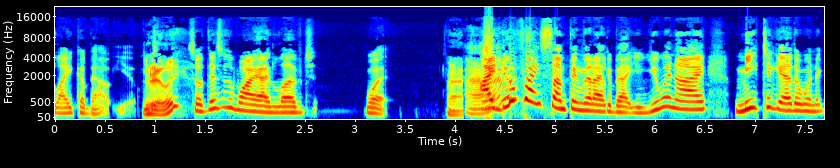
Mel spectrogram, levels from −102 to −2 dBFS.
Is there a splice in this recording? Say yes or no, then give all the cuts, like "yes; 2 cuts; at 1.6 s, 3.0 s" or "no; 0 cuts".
yes; 2 cuts; at 4.1 s, 5.5 s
